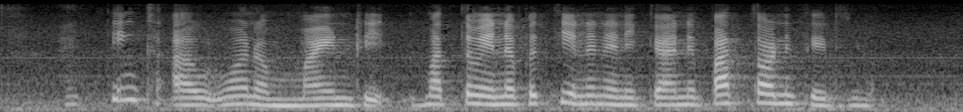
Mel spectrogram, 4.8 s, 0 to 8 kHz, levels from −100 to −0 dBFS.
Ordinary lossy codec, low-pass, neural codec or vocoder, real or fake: AAC, 48 kbps; 7.2 kHz; none; real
